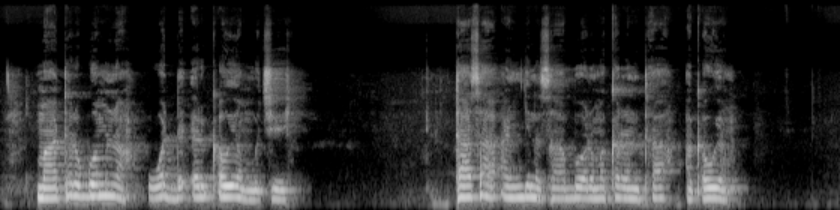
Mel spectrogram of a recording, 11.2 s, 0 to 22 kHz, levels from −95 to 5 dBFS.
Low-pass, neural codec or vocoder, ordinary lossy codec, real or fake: 19.8 kHz; none; none; real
